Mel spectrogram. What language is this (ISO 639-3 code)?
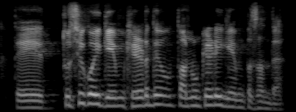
pan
